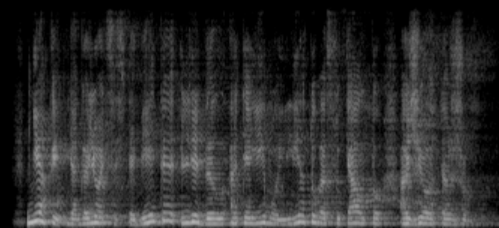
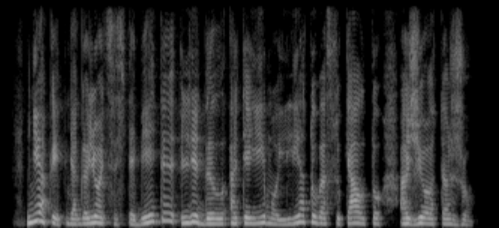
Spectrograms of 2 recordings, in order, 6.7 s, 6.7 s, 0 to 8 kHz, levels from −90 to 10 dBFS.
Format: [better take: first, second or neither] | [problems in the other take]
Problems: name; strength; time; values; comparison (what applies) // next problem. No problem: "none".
second | room echo; dies away in 1.3 s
